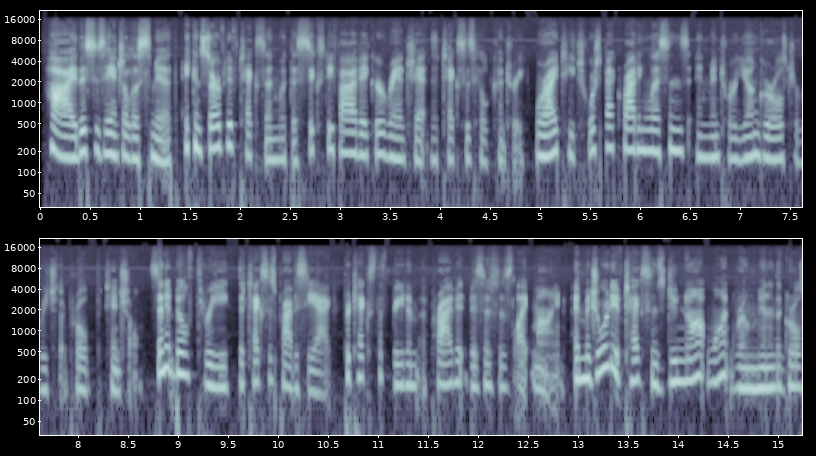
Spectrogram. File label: PSA; TVR; TX VALUES ACTION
